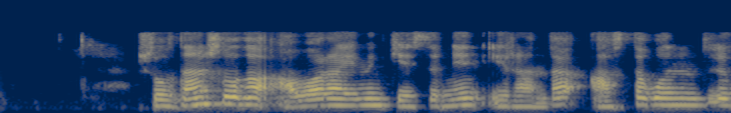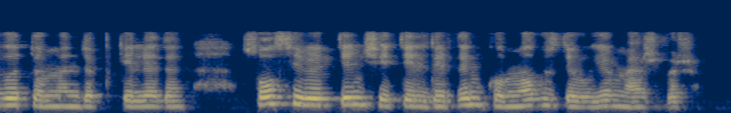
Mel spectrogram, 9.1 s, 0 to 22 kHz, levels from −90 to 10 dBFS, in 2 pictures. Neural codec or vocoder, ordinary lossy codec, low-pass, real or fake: codec, 16 kHz, 6 kbps, DAC; none; none; fake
